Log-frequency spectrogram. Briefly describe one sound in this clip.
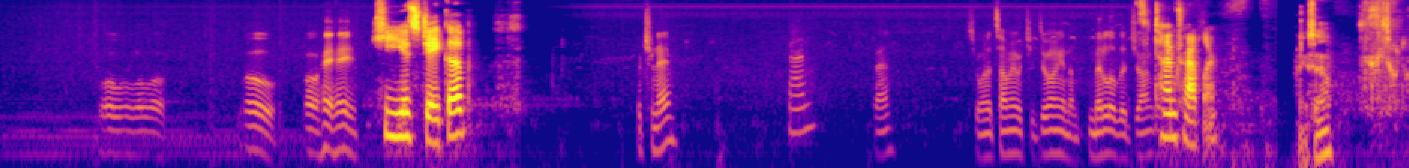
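A young man speaks in a film playing in the background.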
